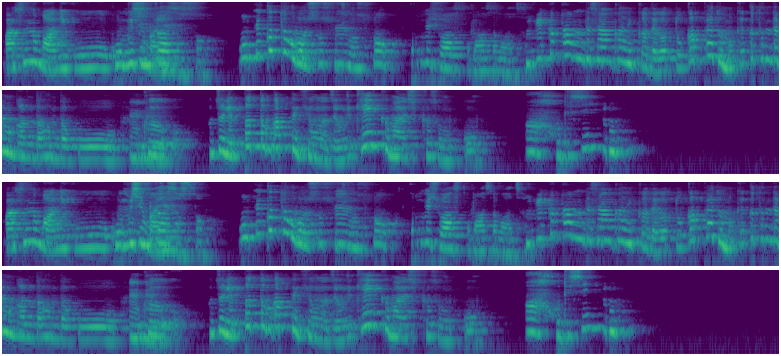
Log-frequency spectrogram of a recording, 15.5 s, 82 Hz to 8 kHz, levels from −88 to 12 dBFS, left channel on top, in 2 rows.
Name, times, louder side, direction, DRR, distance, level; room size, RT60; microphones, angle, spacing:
voice 1, 0.0-1.7 2.4-3.8 5.2-9.4 9.9-12.6 13.8-14.0, left 1 dB, 25° left, 3 dB, 2.9 m, -30 dB
voice 2, 1.1-1.9 3.3-3.6 4.1-5.2 9.0-9.4 13.0-13.7, right 3 dB, 90° right, 6 dB, 2.9 m, -32 dB
18.0 x 7.1 x 5.9 m, 0.44 s
head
